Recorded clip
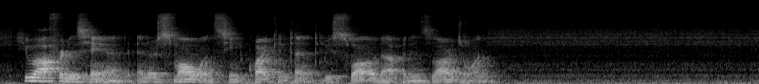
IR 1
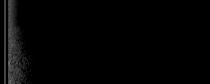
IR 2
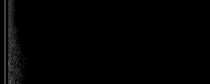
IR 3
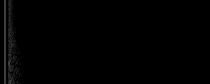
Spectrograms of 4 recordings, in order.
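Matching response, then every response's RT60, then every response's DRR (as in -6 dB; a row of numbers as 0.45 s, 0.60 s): 3; 0.50 s, 0.50 s, 0.50 s; -7.5 dB, -2.5 dB, 2.5 dB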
